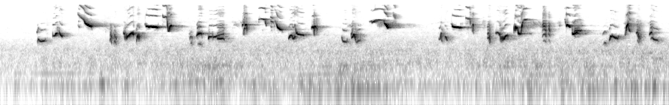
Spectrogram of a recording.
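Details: Continuous Gray catbird song: an unbroken medley of varied short whistles, chirps and sharp slurred notes, one after another with hardly a pause, bright and loud throughout.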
